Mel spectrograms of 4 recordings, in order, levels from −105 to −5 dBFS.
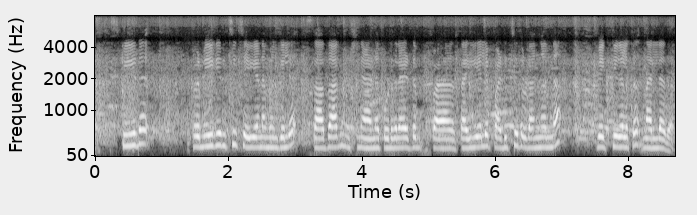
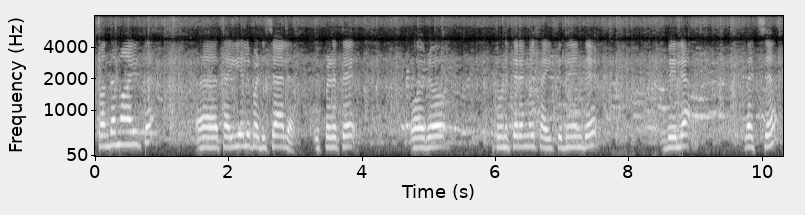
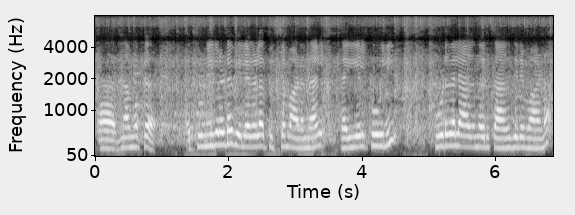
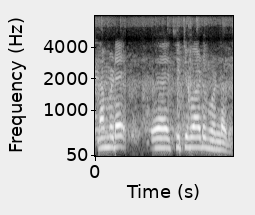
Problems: constant background noise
